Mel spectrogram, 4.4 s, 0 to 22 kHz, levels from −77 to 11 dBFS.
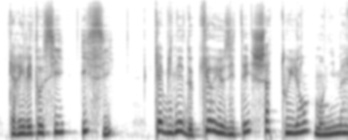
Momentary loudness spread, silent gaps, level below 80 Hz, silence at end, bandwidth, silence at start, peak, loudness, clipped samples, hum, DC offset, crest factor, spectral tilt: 5 LU; none; -60 dBFS; 0 s; over 20 kHz; 0.15 s; -2 dBFS; -18 LUFS; under 0.1%; none; under 0.1%; 16 dB; -5 dB/octave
